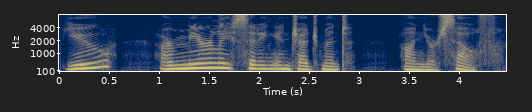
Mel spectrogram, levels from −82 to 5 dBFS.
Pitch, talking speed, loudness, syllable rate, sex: 195 Hz, 105 wpm, -15 LUFS, 4.1 syllables/s, female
